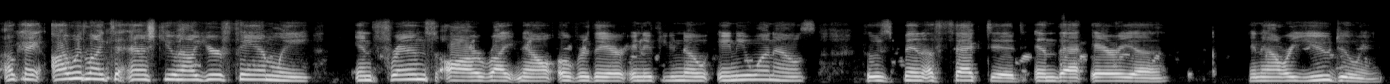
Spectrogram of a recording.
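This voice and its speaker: A woman's voice: on the low side, slow pace, a little mellow, no room sound, dull audio. A woman from Texas who grew up in Houston, chatting earnestly on a call. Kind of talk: casual video call chat.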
